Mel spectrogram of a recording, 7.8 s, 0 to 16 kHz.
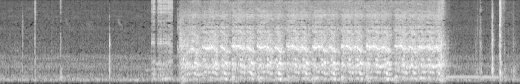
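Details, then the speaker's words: Honda Accord 2.3L (V6 mentioned), first crank after reinstalling the engine following rear main seal replacement, fuel pump fuse disconnected: even, steady starter cranking for about four seconds; compression sounds alright. "compressed it sounds sounds alright Sims is going to start once I get the full pump connected"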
